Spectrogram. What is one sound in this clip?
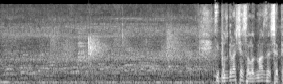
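Spectators murmur quietly in a large room.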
